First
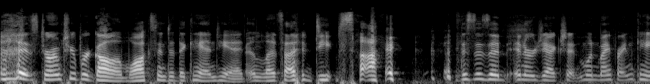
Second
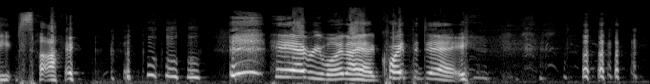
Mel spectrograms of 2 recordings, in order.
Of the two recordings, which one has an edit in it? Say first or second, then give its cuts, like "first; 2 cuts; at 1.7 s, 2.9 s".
first; 2 cuts; at 2.5 s, 4.6 s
